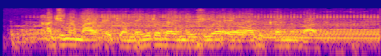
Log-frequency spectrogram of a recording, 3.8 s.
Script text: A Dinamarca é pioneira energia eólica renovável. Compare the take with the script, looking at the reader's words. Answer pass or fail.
fail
